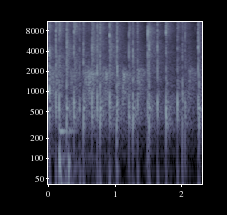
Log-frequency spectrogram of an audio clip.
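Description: A few people clap their hands in a quick, uneven burst, sharp crisp slaps tumbling over one another for a couple of seconds at steady moderate loudness, with no talking.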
